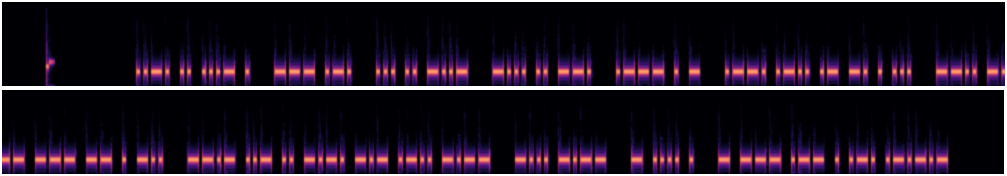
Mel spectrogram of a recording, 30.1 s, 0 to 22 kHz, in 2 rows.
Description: Morse code, heard as a keyed tone, about 21 wpm, 700 Hz. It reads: FIVE OR SIX BIG JET PLANES ZOOMED QUICKLY BY THE TOWER.
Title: Pangram Challenge v2 - 22wpm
